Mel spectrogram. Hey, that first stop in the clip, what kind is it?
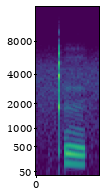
ejective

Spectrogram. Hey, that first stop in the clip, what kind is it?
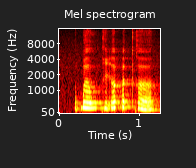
implosive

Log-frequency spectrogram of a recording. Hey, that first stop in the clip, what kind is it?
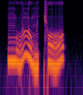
plain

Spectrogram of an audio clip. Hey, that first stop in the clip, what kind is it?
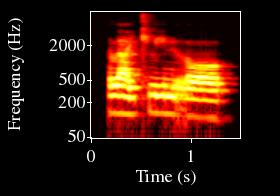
aspirated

